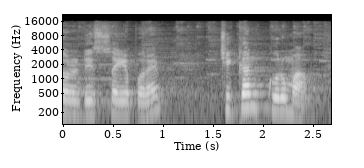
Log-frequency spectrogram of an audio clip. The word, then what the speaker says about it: குருமா: Chicken குருமா. இதை குருமான்னு சொல்லுவாங்க, கோருமான்னு சொல்லுவாங்க. குருமான்னு சொல்கிறது தான் சரியான உச்சரிப்பு.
